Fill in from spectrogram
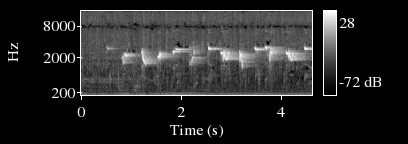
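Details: Sooty-headed bulbul in vigorous, close-set song recorded for training other birds: after a quiet start, a regular series of slurred whistled notes about three per second, pitch sliding down and stepping up, over a low murmur.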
